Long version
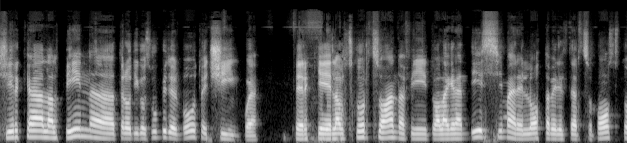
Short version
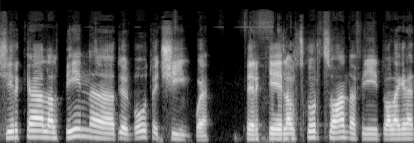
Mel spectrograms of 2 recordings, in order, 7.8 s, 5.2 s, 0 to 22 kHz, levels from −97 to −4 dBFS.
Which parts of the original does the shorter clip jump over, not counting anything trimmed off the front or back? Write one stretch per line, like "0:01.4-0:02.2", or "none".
0:01.5-0:02.1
